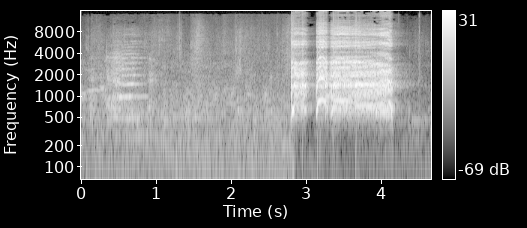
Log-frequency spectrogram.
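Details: Dawn crowing while the chickens sun in the morning: quieter far crows, then one loud close rooster gives a sharp clipped opening and a long held final note.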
